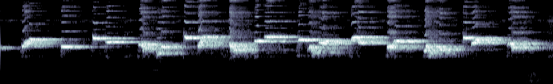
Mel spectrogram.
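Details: Trotok of the bonang type with a clear voice likened to a straw-headed bulbul: a bright run of short whistled notes stepping up and down, each note rich with overtones, delivered almost without pause.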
